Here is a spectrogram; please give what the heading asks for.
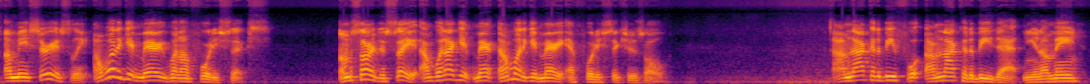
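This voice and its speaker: Man, forties, vlogger; loose slangy monologue, repeats himself, lively pitch. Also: a little fast. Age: 40s. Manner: repetitive, restarts and repeats phrases; slangy, addresses viewers as y'all. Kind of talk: rambling casual monologue to viewers.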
